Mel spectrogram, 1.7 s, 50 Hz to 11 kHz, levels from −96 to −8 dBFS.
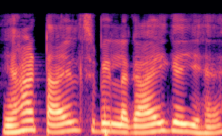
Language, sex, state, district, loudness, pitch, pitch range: Hindi, male, Jharkhand, Ranchi, -14 LUFS, 170 Hz, 155-185 Hz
